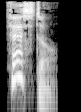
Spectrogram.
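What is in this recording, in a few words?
"festal", British English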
